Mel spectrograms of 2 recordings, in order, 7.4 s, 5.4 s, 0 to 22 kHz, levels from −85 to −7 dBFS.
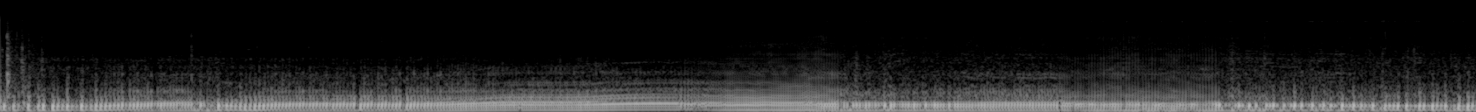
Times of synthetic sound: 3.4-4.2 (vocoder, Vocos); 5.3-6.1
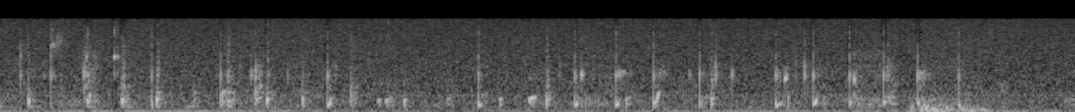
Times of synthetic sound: none

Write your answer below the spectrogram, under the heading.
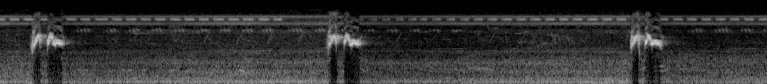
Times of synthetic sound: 1.0-4.2 (vocoder, Vocos)

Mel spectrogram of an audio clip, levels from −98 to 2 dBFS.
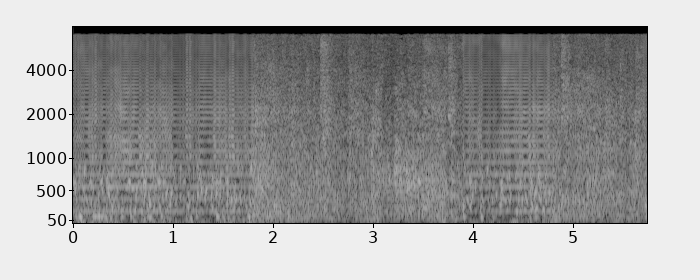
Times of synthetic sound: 0.0-1.8 (vocoder, Vocos); 3.9-4.8

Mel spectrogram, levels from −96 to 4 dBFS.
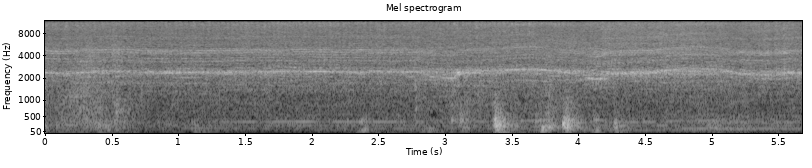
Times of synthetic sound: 5.0-5.7 (vocoder, Vocos)

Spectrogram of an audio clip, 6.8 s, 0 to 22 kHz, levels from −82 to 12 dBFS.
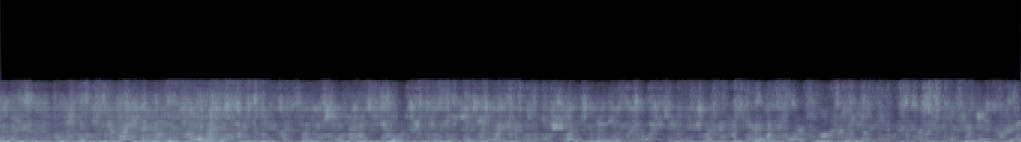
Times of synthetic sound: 0.0-6.8 (vocoder, Vocos)

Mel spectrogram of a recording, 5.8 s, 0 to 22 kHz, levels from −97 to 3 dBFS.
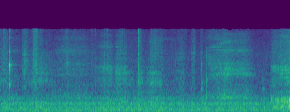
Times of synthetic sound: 1.2-2.6 (vocoder, Vocos); 3.4-4.0; 4.8-5.3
